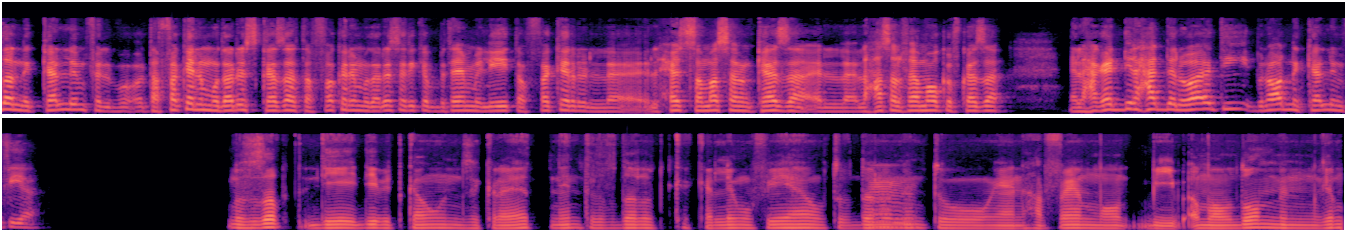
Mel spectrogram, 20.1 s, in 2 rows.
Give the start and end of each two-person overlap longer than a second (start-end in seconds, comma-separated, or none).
none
